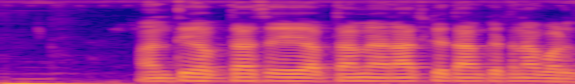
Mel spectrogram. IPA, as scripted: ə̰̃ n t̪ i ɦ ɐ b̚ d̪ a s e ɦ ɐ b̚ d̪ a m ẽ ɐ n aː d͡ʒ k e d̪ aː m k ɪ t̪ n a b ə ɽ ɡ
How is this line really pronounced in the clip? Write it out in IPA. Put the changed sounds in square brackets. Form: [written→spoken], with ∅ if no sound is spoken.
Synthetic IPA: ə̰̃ n t̪ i ɦ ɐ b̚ [d̪→t̪] a s e ɦ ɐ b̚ [d̪→t̪] a m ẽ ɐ n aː d͡ʒ k e d̪ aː m k ɪ t̪ n a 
